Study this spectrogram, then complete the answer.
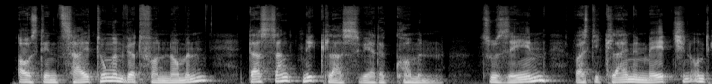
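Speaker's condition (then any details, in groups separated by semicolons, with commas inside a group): No condition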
